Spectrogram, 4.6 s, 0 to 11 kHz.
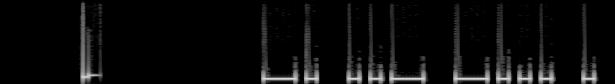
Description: Morse code, heard as a keyed tone, about 15 wpm, 700 Hz. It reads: NUBE
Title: All Cut Numbers - 4-Digit 15wpm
